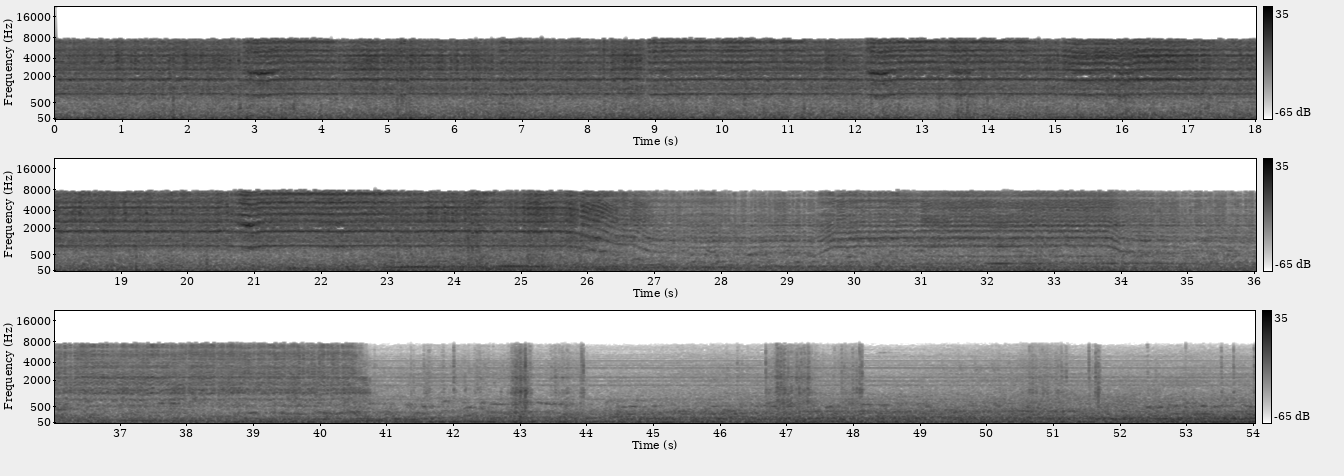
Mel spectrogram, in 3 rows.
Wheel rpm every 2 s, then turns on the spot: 240, 230, 230, 230, 230, 230, 220, 230, 230, 230, 230, 230, 220, 100, 80, 110, 110, 70, 70, 70, 20, 10, 0, 10, 0, 0, 0.
40-44 46-48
